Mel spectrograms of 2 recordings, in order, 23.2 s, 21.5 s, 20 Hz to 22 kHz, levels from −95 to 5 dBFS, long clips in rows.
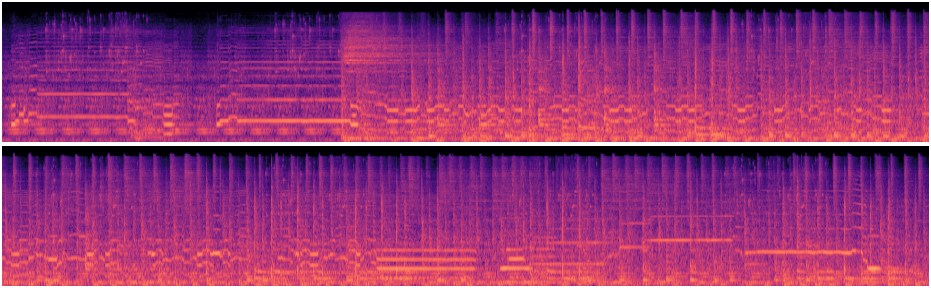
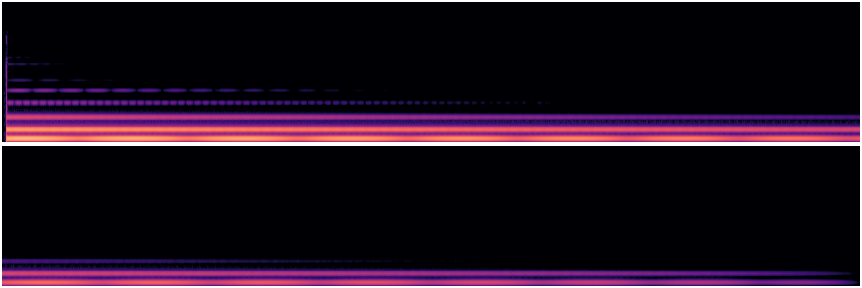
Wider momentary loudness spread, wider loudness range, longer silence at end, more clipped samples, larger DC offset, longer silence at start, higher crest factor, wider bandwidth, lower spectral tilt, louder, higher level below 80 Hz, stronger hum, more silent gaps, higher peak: second, 6 LU vs 24 LU; second, 3 LU vs 22 LU; second, 0 s vs 3.2 s; neither; neither; about the same, 0 s vs 0.05 s; first, 22 dB vs 16 dB; first, 17.5 kHz vs 1.2 kHz; second, -4.5 dB/octave vs -15 dB/octave; about the same, -23 LUFS vs -21 LUFS; first, -38 dBFS vs -66 dBFS; neither; neither; first, -2 dBFS vs -6 dBFS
